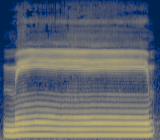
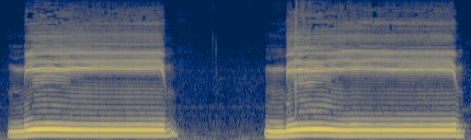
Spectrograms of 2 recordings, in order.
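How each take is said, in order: First: میم held long and pushed into the nose; deliberately wrong nasal میم; nasal meem. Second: میم held long and louder, voiced from the mouth; clear meem from the mouth. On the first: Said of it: "غلط پڑھنے کی کوشش کرتا ہوں". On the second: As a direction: sustain میم cleanly, not nasal. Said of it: "دو مرتبہ میں نے منہ سے پڑھا". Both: Shown as a demonstration.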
